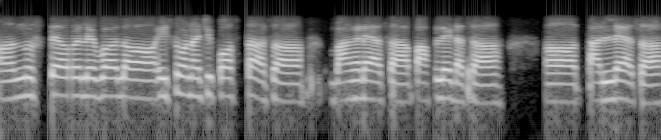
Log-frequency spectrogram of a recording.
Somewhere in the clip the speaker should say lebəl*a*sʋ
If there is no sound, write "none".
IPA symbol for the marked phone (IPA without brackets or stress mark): i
